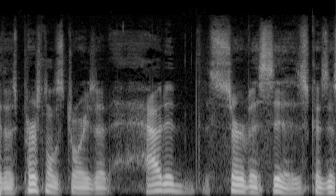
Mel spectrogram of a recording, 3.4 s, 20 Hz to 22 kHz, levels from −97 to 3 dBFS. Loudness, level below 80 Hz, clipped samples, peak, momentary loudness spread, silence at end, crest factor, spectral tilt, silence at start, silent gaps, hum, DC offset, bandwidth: -29 LUFS; -68 dBFS; under 0.1%; -10 dBFS; 10 LU; 0 s; 18 dB; -5 dB/octave; 0 s; none; none; under 0.1%; 15.5 kHz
